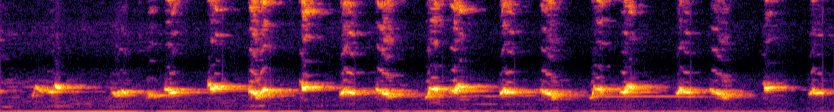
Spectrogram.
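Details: Calling female sooty-headed bulbul, in breeding condition and summoning a male, delivers a lively series of clear, bouncy whistled notes, each rising then falling, over a constant low hum.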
